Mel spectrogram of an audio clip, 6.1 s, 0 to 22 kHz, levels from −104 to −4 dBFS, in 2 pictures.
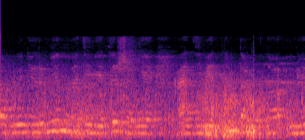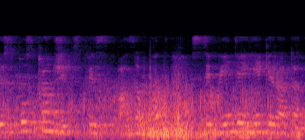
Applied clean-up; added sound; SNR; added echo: none; Thunder; 1 dB; reverberation time 0.8 s.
